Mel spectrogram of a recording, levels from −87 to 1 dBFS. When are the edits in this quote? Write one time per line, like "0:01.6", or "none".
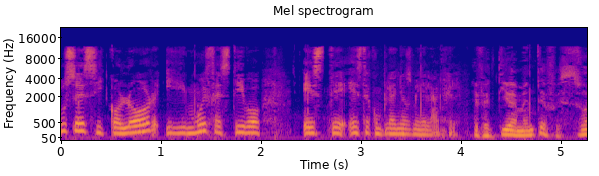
0:04.1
